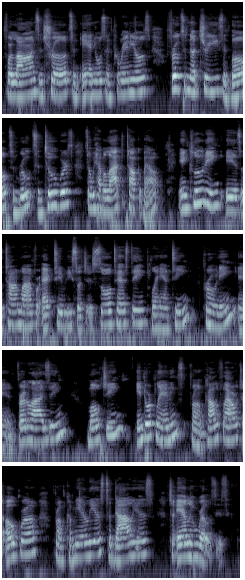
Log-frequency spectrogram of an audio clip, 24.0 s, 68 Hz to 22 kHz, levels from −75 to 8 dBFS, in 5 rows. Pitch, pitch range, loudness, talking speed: 200 Hz, 180-225 Hz, -20 LUFS, 135 wpm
